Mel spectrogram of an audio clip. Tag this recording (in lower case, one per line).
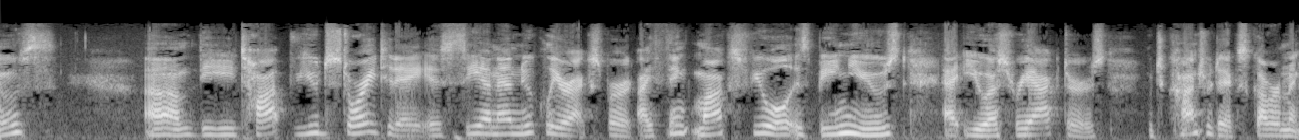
speech
radio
